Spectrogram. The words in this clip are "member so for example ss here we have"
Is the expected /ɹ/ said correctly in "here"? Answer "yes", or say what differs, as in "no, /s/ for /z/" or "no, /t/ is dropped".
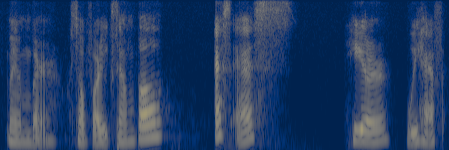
yes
